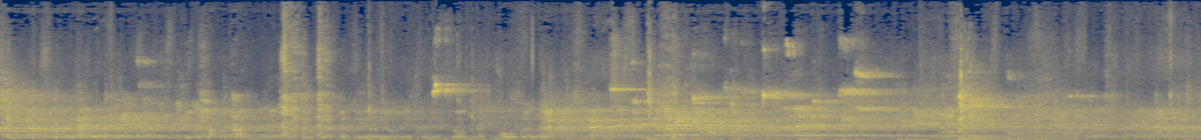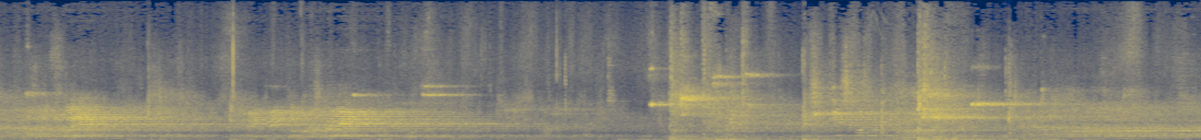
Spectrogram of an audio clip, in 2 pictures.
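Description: A futsal ball is kicked with sharp thuds in an echoing sports hall.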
